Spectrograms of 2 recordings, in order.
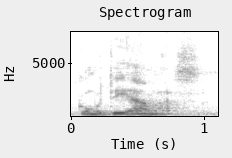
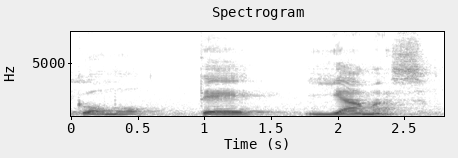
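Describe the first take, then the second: First: The phrase is said quickly with words run together. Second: The phrase is said slowly with words separated. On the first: The speaker calls it right. "that went really fast" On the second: The speaker calls it wrong. "I don't say ¿Cómo te llamas?"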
